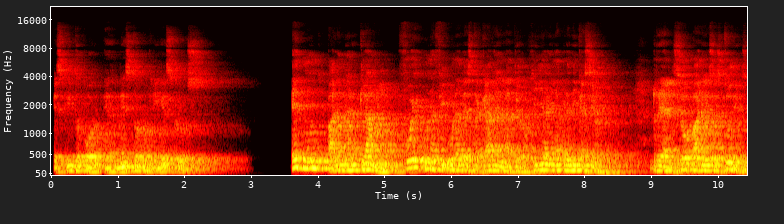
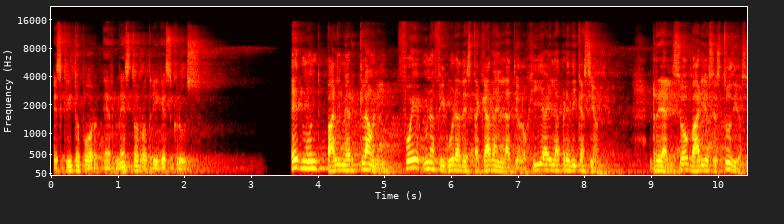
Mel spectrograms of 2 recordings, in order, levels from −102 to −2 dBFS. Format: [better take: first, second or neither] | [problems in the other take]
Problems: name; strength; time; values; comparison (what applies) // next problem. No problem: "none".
second | room echo; strong; dies away in 2 s; slight in the second // off-mic speech; far; somewhat distant in the second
